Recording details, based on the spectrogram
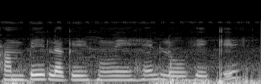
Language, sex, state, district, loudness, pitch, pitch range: Hindi, female, Uttar Pradesh, Lucknow, -15 LUFS, 205 Hz, 200-215 Hz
